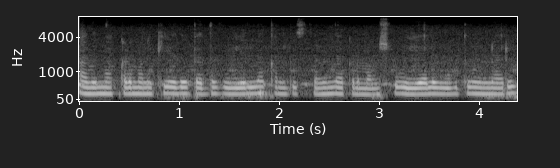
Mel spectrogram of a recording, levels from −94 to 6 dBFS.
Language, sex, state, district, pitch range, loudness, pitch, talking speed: Telugu, female, Andhra Pradesh, Guntur, 170-180 Hz, -27 LUFS, 180 Hz, 150 wpm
